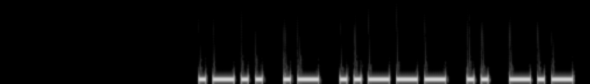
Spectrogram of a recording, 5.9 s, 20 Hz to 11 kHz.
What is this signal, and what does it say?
Morse code, heard as a keyed tone, about 17 wpm, 700 Hz. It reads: LA2IK
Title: DXCC-100 Call Signs - 5 Characters - Repeated 2x - 17wpm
